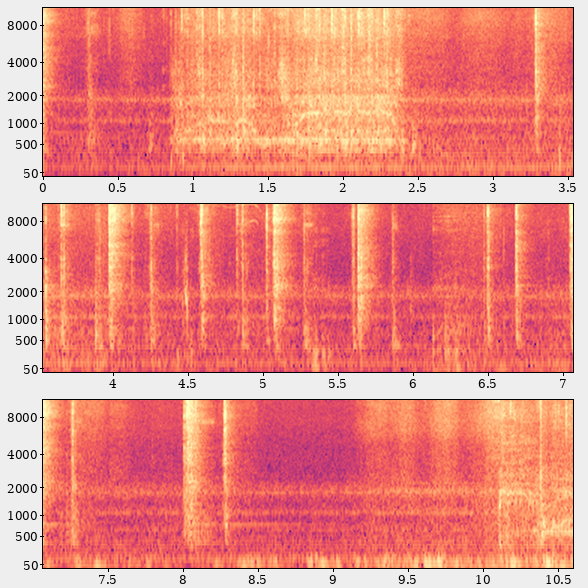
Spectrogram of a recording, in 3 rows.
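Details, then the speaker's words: Pfaff Tipmatic 6120 sewing machine, German-made, about 25 years old, broken about 5 years, on 220 V: stitching test with even quick stitching and smooth hum, no grinding or knocking; sews normally. "후진 버튼 정상적으로 박음질 돼서 나오고 있고, 아주 굿입니다. 땀수 잘 나오네요."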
